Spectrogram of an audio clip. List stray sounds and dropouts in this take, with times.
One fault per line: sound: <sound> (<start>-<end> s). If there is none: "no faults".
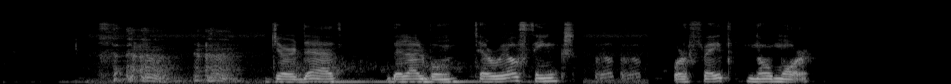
sound: throat clearing (1.0-2.5 s)
sound: laugh (5.9-6.4 s)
